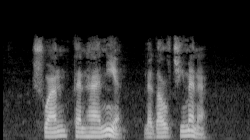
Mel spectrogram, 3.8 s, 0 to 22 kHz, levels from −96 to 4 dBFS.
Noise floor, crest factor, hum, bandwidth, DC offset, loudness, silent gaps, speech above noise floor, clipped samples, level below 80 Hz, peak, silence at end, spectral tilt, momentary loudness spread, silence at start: -64 dBFS; 20 dB; none; 7.8 kHz; under 0.1%; -22 LUFS; none; 43 dB; under 0.1%; -52 dBFS; -2 dBFS; 0.7 s; -6 dB/octave; 10 LU; 0.5 s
